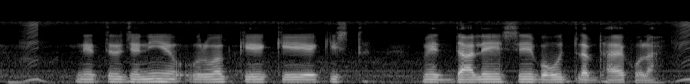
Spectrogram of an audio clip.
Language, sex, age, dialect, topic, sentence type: Bhojpuri, male, 18-24, Southern / Standard, agriculture, question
